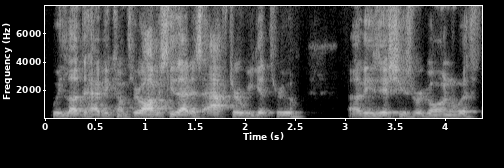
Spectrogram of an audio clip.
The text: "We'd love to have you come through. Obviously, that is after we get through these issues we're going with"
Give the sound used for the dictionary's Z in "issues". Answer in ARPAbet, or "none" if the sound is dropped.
Z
